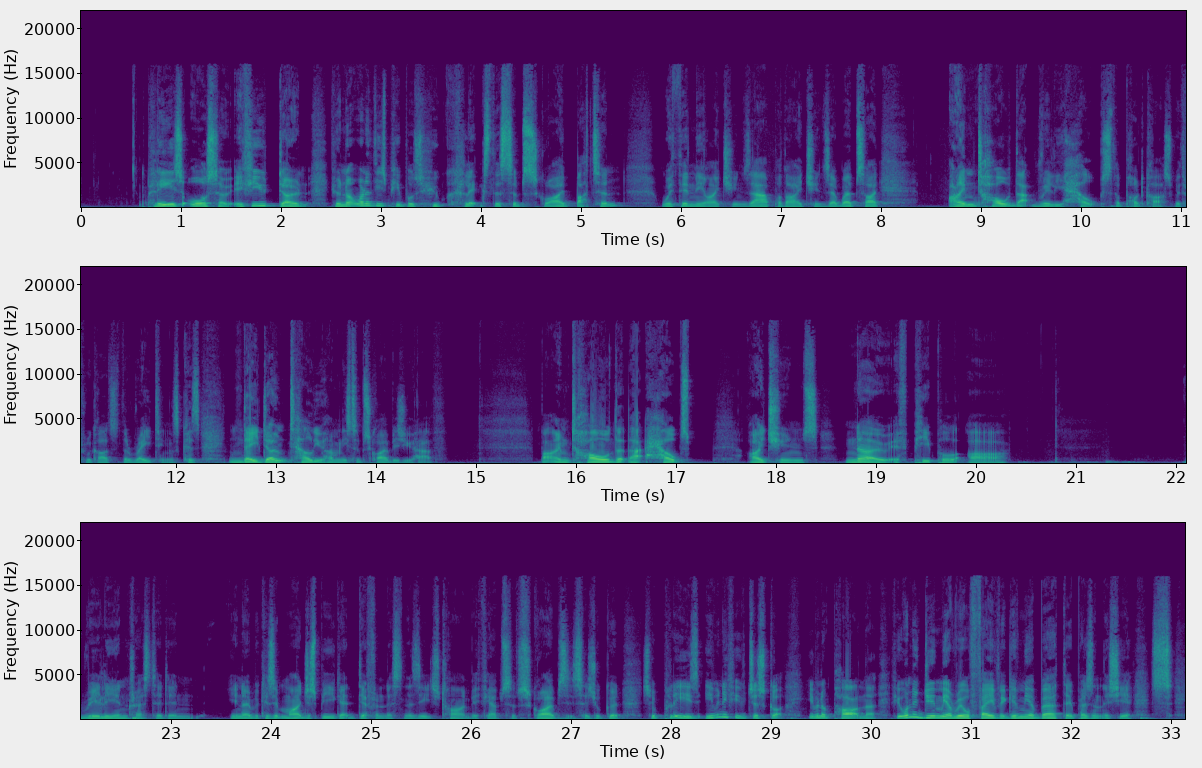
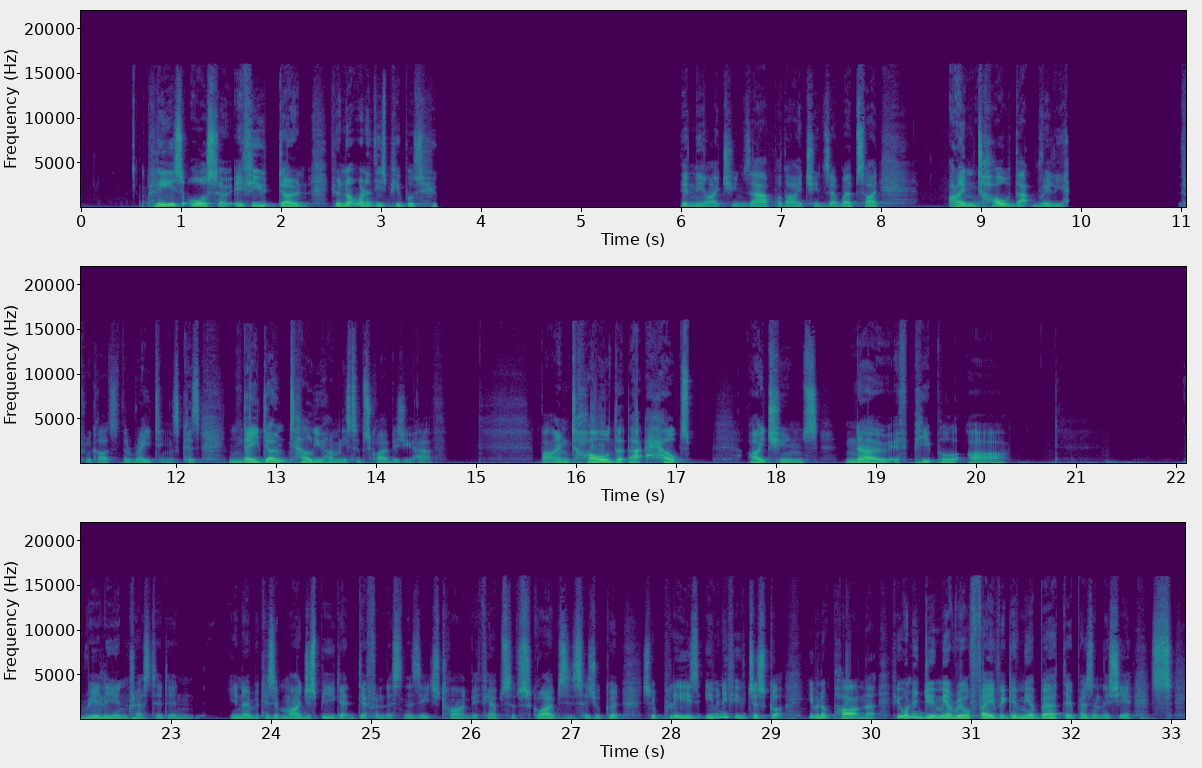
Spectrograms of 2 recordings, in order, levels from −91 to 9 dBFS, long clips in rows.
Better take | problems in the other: first | audio cutting out; at 3.5 s for 2.5 s and at 10 s for 1 s

